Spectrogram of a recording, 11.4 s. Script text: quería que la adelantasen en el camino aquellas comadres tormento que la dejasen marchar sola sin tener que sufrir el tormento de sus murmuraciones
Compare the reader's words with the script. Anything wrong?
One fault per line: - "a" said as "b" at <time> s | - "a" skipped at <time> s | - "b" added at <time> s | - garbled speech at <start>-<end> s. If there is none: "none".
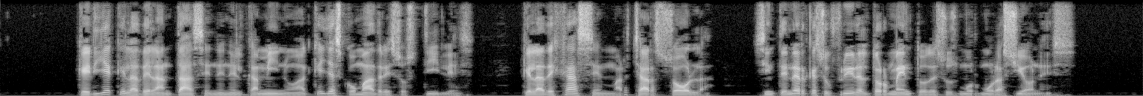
- "tormento" said as "hostiles" at 4.0 s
